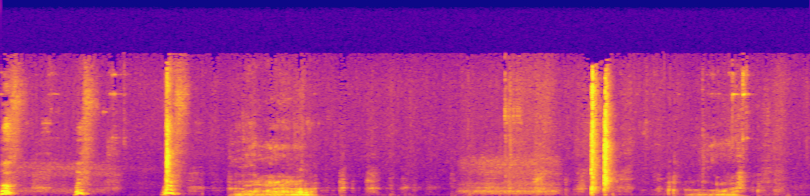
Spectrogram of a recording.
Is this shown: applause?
no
